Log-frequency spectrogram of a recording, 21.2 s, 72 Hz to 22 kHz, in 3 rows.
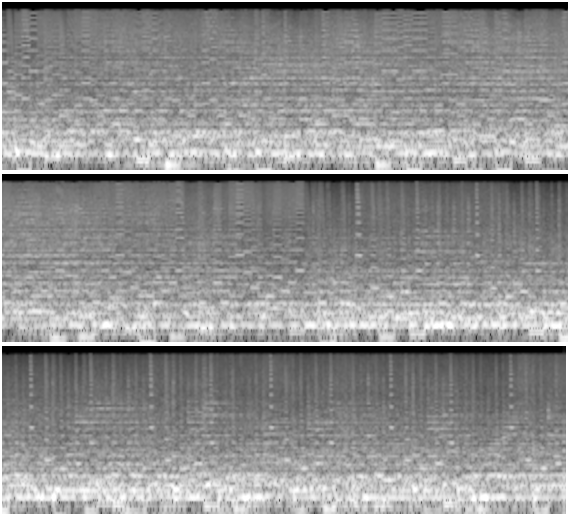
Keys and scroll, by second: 7.8 Up, 13.8 ctrl+-.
